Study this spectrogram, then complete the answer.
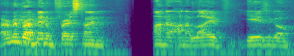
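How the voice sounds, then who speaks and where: Over light background noise and audible room echo, a man speaks in a monotone, flat intonation. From Ireland. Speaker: online content creator. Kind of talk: casual chat. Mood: relaxed, chatty. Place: home room.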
